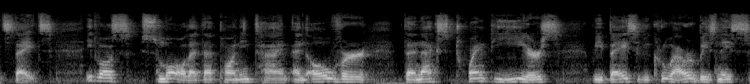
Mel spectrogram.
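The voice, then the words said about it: Foreign accent. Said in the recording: “you have a delicious accent.”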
